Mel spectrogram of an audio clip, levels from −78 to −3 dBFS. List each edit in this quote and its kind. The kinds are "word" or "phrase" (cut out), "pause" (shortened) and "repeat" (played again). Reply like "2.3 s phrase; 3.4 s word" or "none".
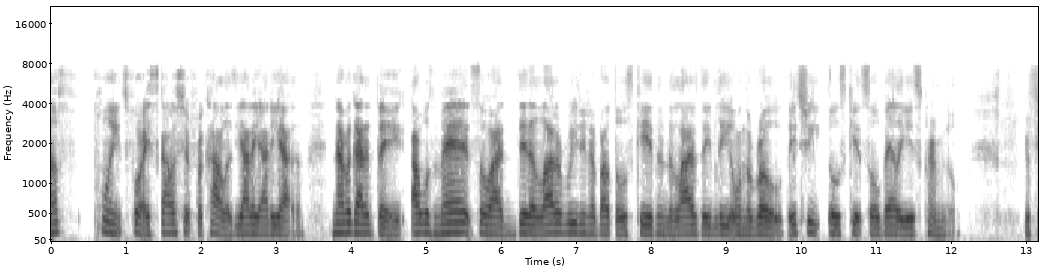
none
